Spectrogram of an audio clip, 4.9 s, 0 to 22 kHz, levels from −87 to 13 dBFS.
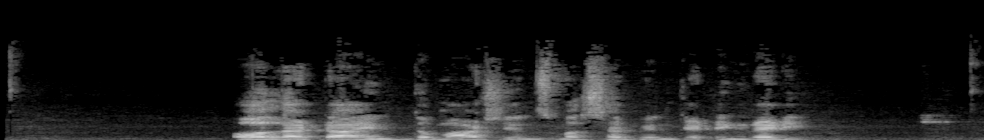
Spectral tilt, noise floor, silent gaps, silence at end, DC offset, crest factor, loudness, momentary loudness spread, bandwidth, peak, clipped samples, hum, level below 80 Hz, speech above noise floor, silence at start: -3.5 dB/octave; -61 dBFS; none; 0.25 s; under 0.1%; 20 dB; -17 LUFS; 12 LU; 14.5 kHz; 0 dBFS; under 0.1%; none; -58 dBFS; 44 dB; 1.15 s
